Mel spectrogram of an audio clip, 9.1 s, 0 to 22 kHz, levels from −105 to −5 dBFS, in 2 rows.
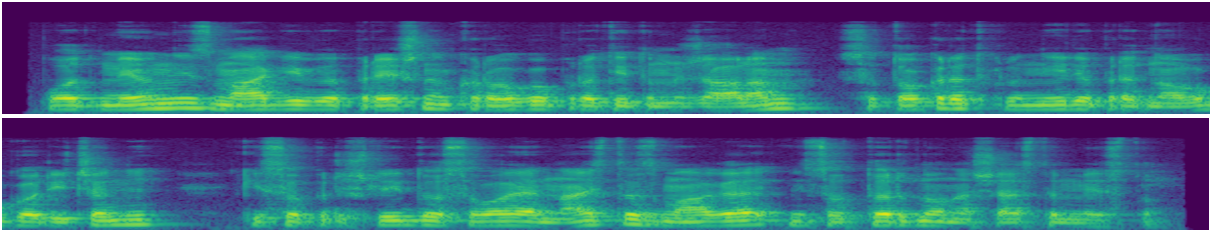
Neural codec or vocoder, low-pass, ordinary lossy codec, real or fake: none; none; none; real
